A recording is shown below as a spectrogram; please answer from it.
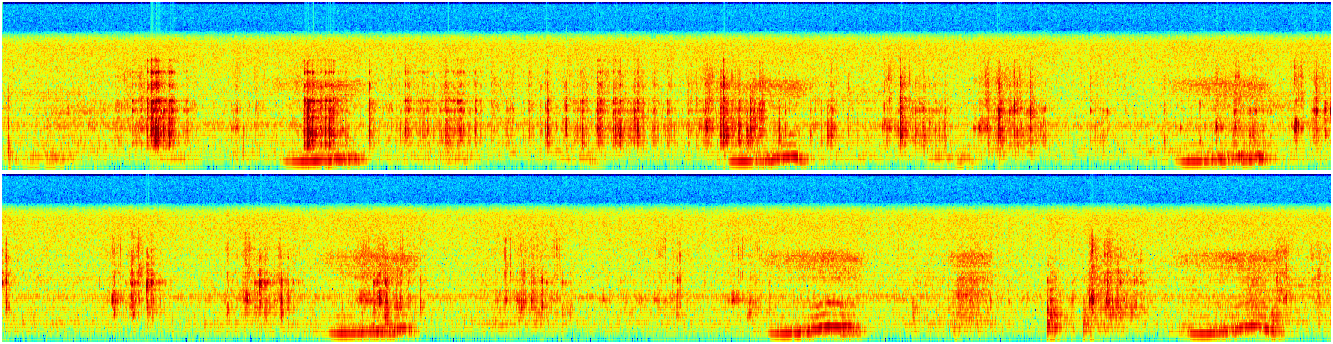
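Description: Iodine crystals clicking and rustling as they are scooped into a polythene bag on kitchen scales, with short taps between. A low, pitched sound of about a second, rising in pitch, repeats about every four and a half seconds, like slow snoring breaths.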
